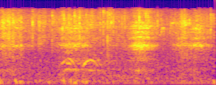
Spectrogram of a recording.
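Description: Faint footsteps over grass and gravel, a soft crunch coming back about every two-thirds of a second.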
